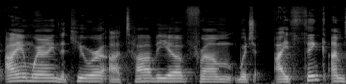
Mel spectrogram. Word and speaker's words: Autavia: It's a portmanteau, I found out, between automobile and aviation. So aviation, or AVA. So, Autavia. No, you see, I was breaking it down correctly and I still said it wrong. It's Autavia.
